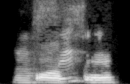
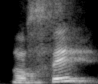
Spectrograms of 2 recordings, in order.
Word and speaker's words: Français: We are not pronouncing the I. Are we? Are we giving enough emphasis to I as much we're giving to A? No, right? No. We're giving more emphasis to A over here.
